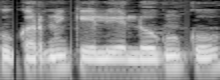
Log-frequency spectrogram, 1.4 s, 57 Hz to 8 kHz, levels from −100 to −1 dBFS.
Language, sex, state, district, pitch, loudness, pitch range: Hindi, male, Uttarakhand, Uttarkashi, 110 Hz, -16 LUFS, 105-120 Hz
